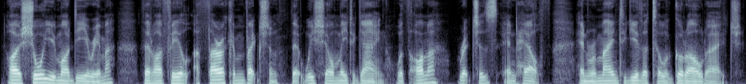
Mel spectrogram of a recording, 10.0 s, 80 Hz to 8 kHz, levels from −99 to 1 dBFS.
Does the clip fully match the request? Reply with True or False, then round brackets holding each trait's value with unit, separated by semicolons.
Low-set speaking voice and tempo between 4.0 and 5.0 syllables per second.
False (100 Hz; 5.2 syllables/s)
